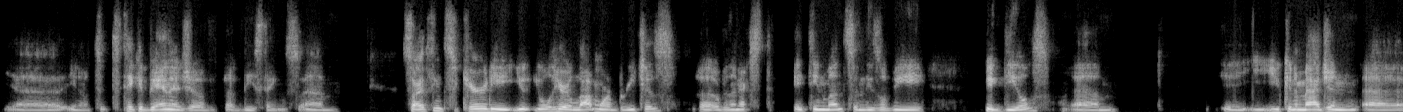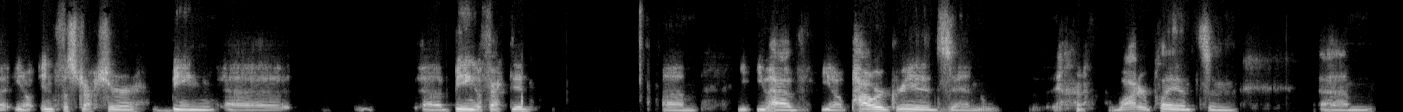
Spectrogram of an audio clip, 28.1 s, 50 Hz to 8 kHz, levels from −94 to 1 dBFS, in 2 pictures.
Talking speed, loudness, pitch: 130 wpm, -24 LUFS, 140 Hz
